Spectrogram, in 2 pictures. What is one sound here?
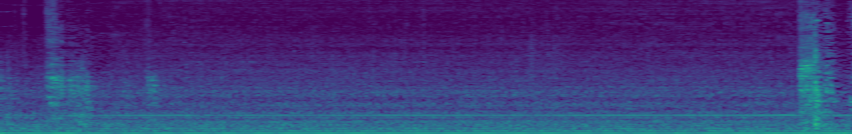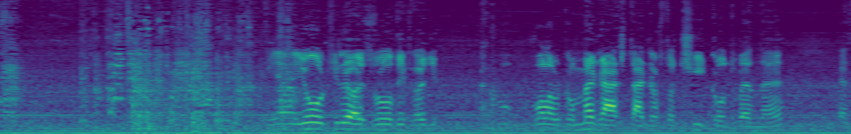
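A digger's engine rumbles steadily close by.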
